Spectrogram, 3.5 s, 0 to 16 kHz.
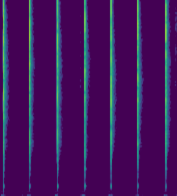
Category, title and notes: Sound effects > Objects / House appliances
Subject : Two pencils tapping Date YMD : 2025 04 20 Location : Gergueil France. Hardware : Zoom H2n Mid mic. Weather : Processing : Trimmed and Normalized in Audacity. Maybe some fade in/out.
